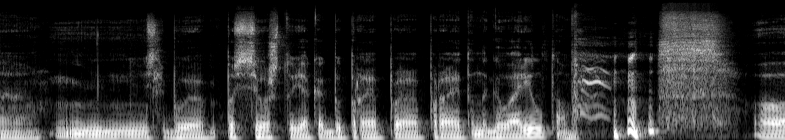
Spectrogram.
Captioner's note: laughs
